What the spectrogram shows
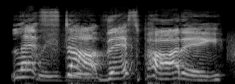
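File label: UK female, Enthusiastic, DJ vocals; Lets start this party; beanstalk audio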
